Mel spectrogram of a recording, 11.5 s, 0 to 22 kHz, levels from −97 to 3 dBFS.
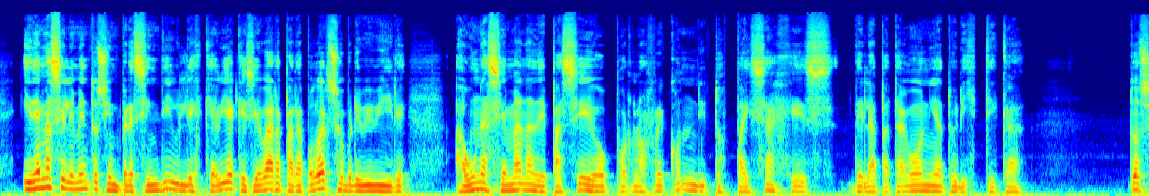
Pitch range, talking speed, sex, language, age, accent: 100-130 Hz, 130 wpm, male, Spanish, 50-69, Argentinian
